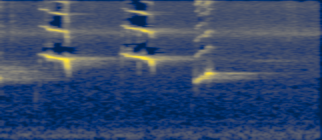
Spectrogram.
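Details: Greater green leafbird singing to stimulate other birds: three clear whistled notes in quick succession, the first two high and falling, the last lower and rising.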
